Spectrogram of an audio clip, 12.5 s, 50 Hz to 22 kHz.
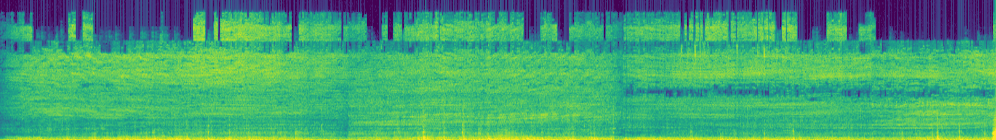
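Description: A tiny four-wheel Roco BR333 Köf III model diesel shunter, freshly cleaned and oiled, runs on model track with a steady soft mechanical whir and hiss at close range, with no talking.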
